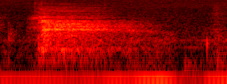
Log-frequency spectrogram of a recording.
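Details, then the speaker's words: Faint background snoring from sleeping chihuahuas, heard as a single quiet, rough snorting breath during a voiceover: snoring. "okay the chihuahuas are now snoring I apologize if you can hear it"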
